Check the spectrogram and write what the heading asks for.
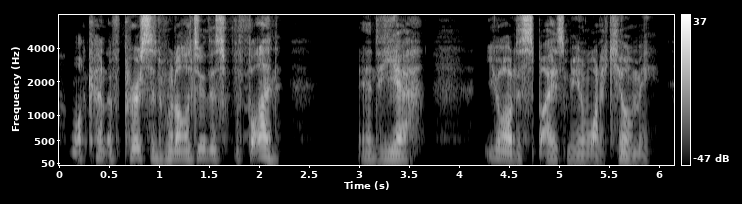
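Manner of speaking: loud, upset self-defence; anguished outburst. A narrator's reading. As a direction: burst out loudly at former friends. Cornered traitor defends himself to friends.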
